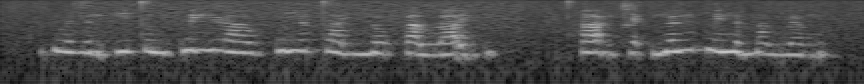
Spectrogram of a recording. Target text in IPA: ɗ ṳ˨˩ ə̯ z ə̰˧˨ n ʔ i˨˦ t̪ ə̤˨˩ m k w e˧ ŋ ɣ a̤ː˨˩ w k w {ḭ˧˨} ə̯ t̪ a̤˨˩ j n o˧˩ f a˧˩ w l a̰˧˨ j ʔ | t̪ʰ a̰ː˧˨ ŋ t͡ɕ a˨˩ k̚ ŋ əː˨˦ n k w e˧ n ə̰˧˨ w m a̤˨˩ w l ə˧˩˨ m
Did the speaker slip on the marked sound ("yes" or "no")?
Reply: yes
